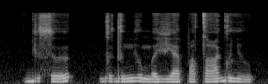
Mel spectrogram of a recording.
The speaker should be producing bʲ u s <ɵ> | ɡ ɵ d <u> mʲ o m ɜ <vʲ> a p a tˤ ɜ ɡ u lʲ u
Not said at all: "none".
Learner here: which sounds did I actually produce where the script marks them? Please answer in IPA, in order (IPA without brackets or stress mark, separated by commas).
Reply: ɵ, ɯ, vʲ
